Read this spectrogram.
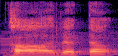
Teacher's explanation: భారత మహాప్రాణాక్షము భ దీర్ఘముతో చివరిలో త హ్రస్వము కాబట్టి భారత అని దీర్ఘము పలకకూడదు.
